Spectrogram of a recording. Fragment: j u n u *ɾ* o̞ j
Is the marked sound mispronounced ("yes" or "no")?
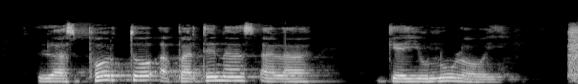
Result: yes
